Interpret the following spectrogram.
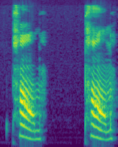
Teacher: you can feel the tongue comes down and low in your mouth and the resonance is kind of back in the back of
